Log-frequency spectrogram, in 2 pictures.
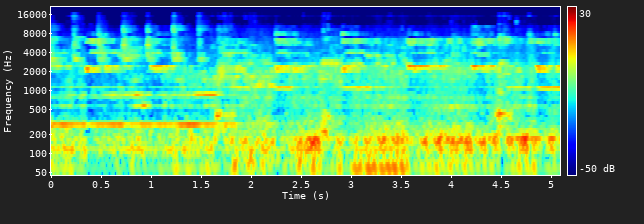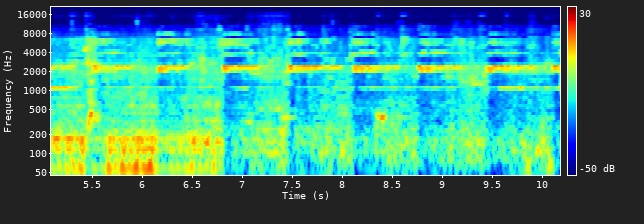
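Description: Grade-crossing bells ringing steadily while a diesel switcher locomotive and its excursion cars roll past. The locomotive's horn ends about two seconds in, and the engine's low rumble drops away around seven seconds in, leaving the knocking and clatter of the car wheels over the crossing.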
